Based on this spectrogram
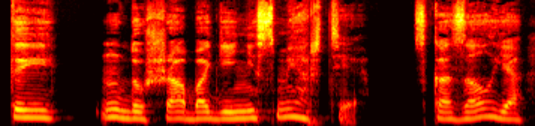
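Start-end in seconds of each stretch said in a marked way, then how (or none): none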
